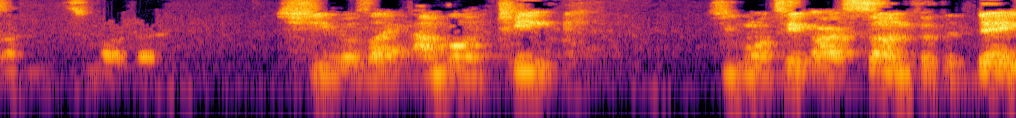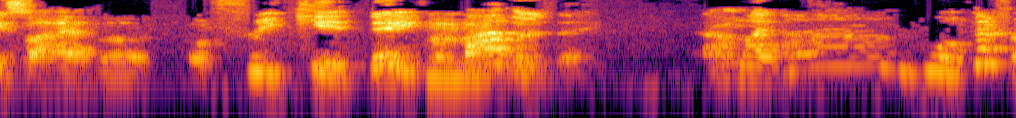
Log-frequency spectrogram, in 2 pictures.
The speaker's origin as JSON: {"language": "English", "town": "Port St. Lucie", "region": "Florida", "country": "United States", "moved": "yes", "said": "I'm from Florida, y'all, but I'm not from Panama City."}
